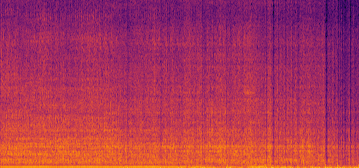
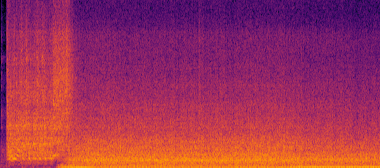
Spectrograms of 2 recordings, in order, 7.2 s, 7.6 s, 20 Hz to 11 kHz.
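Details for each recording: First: Toyota 4Runner idling after flex plate replacement: a steady hum with a light, irregular metallic rattle from the front of the engine. It is suspected to be the timing-belt-driven water pump, which is why removing the accessory belts had no effect. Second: Toyota 4Runner after a new timing belt and water pump, the water pump being the suspected noise source: a brief crank, then a smooth, even idle with no ticking or whine, still quiet once warmed up; normal idle.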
